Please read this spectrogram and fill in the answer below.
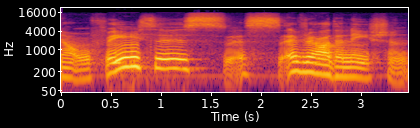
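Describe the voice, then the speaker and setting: The speaker has a strong Russian accent and very wide pitch swings. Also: woman. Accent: Russian accent, heavy. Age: 30s. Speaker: streamer. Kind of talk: casual live stream chat. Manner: halting.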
